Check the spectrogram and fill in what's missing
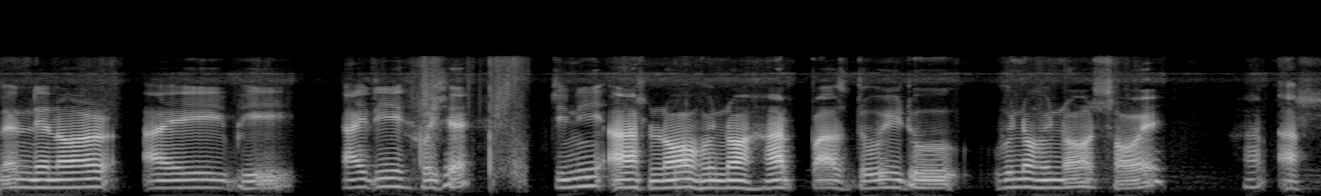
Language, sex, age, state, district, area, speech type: Assamese, male, 45-60, Assam, Dhemaji, rural, read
